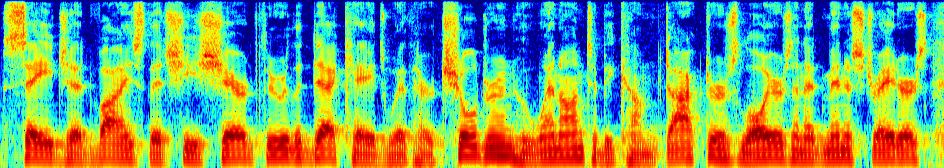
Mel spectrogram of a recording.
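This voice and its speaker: A man talks in a plain, everyday voice at a fairly low pitch with ordinary pitch variation. His pace is moderate, with hardly any pauses. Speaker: TV news reporter. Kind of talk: TV news report narration.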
